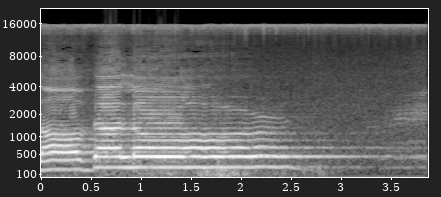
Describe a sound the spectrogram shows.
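A man chants slowly through a microphone in an echoing hall.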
